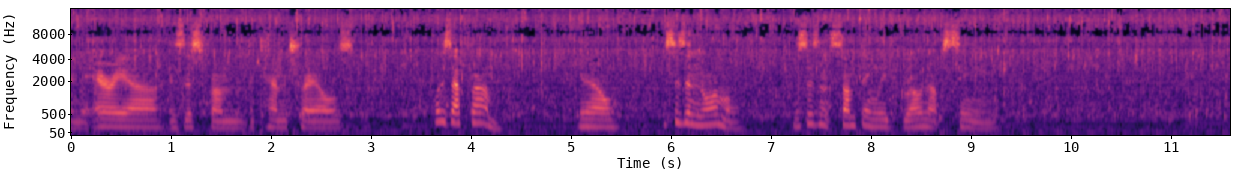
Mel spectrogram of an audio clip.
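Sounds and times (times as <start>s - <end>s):
flowing stream water carrying bubbles downstream: 0.0s - 11.5s
speech: 0.1s - 3.0s, 3.6s - 4.4s, 5.0s - 9.4s.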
